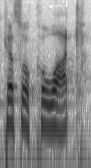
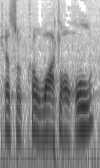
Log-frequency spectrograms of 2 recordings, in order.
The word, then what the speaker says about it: Quetzalcoatl: your life, it is Quetzalcoatl, and that TL at the end isn't voiced, so it isn't Quetzalcoatl. And that's about as much as you'll ever really care to know about the pronunciation of Quetzalcoatl.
